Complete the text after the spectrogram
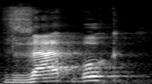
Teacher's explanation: the tongue extends between the upper and lower teeth and it vibrates more or less when you pronounce the word that book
